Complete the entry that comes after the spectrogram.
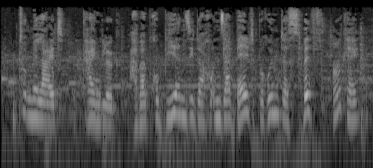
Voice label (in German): Oberkellnerin, Stimmproben; Wikinger; The Flight Attendant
